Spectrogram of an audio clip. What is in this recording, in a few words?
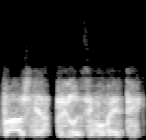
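Serbian near waypoint mood low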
